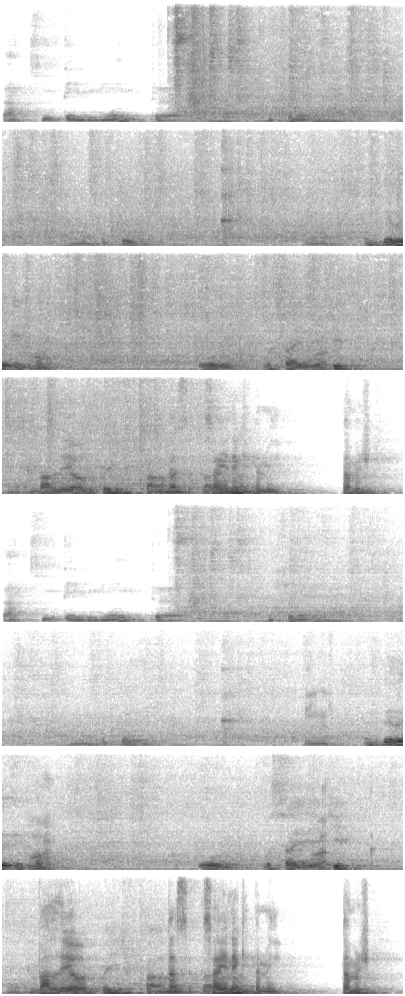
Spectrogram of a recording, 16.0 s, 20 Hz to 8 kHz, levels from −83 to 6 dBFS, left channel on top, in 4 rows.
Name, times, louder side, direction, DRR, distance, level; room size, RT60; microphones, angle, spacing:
voice 1, 0.0-1.8 2.6-3.4 4.7-5.5 7.6-8.5 9.7-11.5 12.1-12.5 13.0-14.6, equal, 5° right, 1 dB, 0.9 m, -27 dB
sound 1, 1.0-14.6, left 7 dB, 60° left, 0.5 m, -39 dB
voice 2, 7.0-7.3 8.3-8.5 11.1-11.3 12.3-12.9 13.6-14.8 15.4-15.7, right 2 dB, 90° right, 9 dB, 0.9 m, -25 dB
30.0 x 15.5 x 2.9 m, 1.2 s
head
